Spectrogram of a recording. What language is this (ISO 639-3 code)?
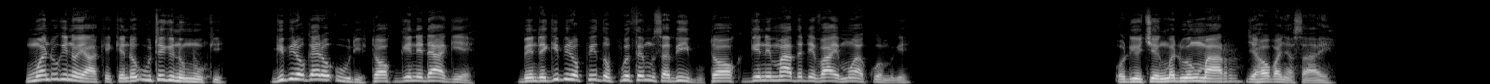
luo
